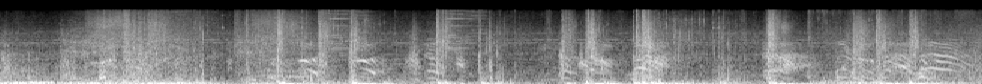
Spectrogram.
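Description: Whooshing swings cut through the air.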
